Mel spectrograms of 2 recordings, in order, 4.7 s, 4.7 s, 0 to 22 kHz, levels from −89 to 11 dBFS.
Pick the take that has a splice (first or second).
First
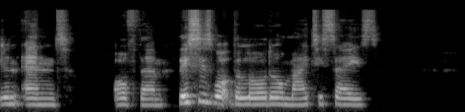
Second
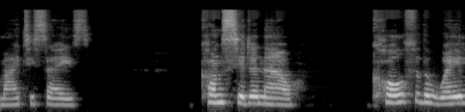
first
